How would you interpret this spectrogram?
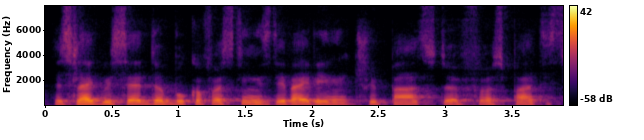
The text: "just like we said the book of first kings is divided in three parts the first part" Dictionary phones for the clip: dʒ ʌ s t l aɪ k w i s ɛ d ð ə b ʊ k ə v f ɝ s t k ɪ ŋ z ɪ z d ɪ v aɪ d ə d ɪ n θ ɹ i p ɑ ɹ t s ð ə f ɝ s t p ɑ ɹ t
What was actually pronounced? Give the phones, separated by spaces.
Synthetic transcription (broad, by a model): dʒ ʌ s t l aɪ k w i s ɛ d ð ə b ʊ k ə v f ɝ s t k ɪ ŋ ɪ z d ɪ v aɪ d ə d ɪ n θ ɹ i p ɑ ɹ t s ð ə f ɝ s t p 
